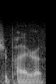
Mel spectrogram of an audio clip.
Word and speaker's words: Shapiro: It's spelled Shapiro, but I think it's pronounced Shapiro.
